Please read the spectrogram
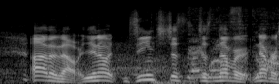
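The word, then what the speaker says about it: Tzeentch: I also pronounce it with the first T silent. Yeah, Zinch. Oh yeah, so like you have the Z at the end.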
